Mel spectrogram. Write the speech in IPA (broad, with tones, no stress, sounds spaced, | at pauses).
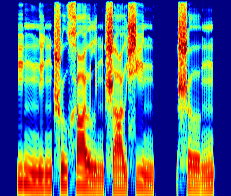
i˥˩ ŋ n̪ i˧˥ ŋ ʂ u˥˧ x ɑ˥˩ ʊ̯ l i˩ ŋ ʂ ɑ˧˥ ʊ̯ ɕ i˥˩ n | ʂ ɤ˨˩˦ ŋ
